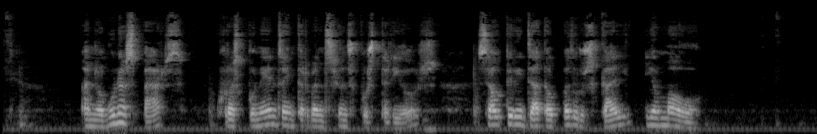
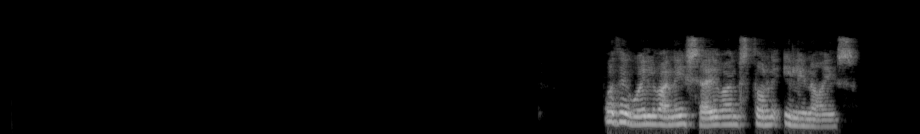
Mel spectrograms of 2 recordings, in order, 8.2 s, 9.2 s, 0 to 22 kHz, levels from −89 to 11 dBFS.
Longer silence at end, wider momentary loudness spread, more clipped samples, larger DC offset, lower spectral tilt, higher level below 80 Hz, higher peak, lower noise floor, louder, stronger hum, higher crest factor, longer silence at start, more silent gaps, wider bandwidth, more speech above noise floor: first, 1.2 s vs 0.65 s; about the same, 10 LU vs 10 LU; neither; neither; second, -2 dB/octave vs -4 dB/octave; about the same, -74 dBFS vs -76 dBFS; about the same, -10 dBFS vs -10 dBFS; second, -67 dBFS vs under -90 dBFS; second, -29 LUFS vs -26 LUFS; neither; about the same, 20 dB vs 20 dB; second, 0.2 s vs 6.05 s; neither; first, 16 kHz vs 8.4 kHz; second, 38 dB vs over 65 dB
